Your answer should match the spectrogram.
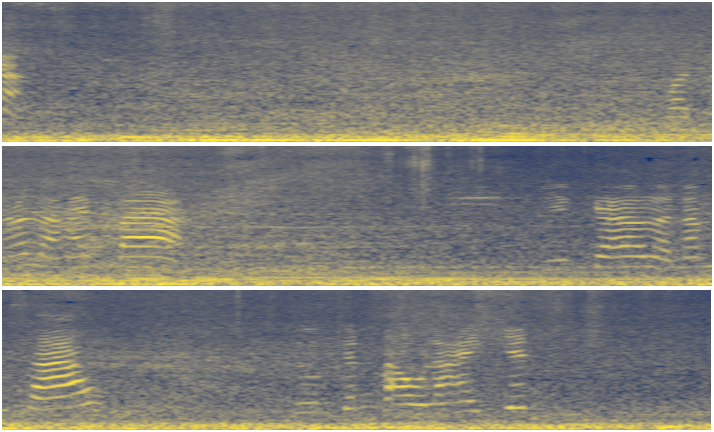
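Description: Short stretches of a woman's voice over a continuous low rumble, the rumble heaviest in the first two and a half seconds.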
